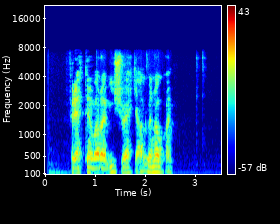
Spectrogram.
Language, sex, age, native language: Icelandic, male, 60-69, Icelandic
